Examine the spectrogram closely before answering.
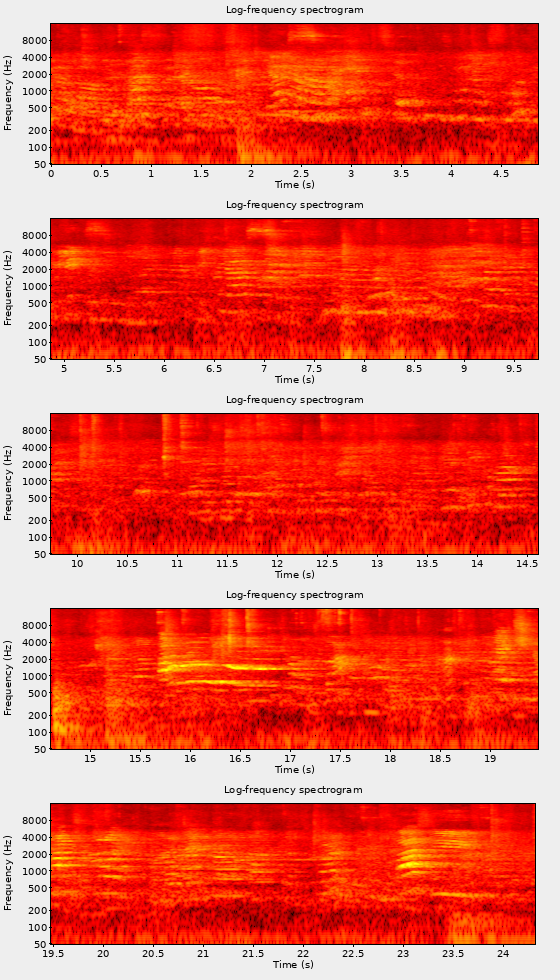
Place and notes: refrath, mohnweg, waldorf schule, vor schulbeginn
soundmap: refrath/ nrw
schuleingang, morgens, schritte, stimmen, em sirenen, ball hüpfer, schlüsseklingeln, die schulklingel
project: social ambiences/ listen to the people - in & outdoor nearfield recordings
